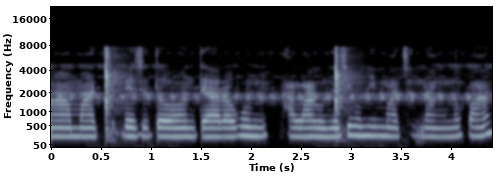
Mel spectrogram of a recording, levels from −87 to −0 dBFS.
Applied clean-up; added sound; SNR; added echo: none; Thump, thud; -1 dB; none.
